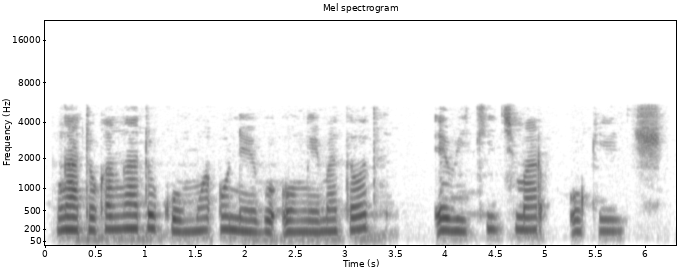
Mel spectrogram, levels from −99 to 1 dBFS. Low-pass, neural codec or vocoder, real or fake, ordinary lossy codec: 5.4 kHz; none; real; AAC, 48 kbps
